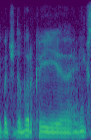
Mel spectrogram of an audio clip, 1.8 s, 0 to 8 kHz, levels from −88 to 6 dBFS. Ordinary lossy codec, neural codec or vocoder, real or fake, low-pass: Opus, 16 kbps; codec, 16 kHz, 4 kbps, X-Codec, HuBERT features, trained on LibriSpeech; fake; 7.2 kHz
